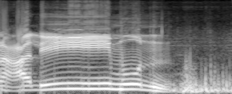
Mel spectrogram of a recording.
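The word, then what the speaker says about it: عليم: নুন উচ্চারণ হবে আবার আলিমুন আলি মিম দুই পেশ মুন বানানোর সময় মুন হবে আর যখন আমরা রিডিং পড়বো তখন কি হবে আলিম শুধু মিম উচ্চারণ হবে আলিম আবার এখানে হিসাব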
